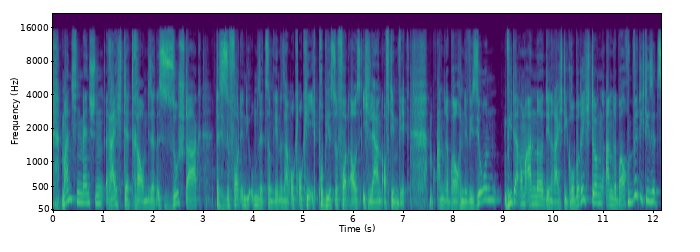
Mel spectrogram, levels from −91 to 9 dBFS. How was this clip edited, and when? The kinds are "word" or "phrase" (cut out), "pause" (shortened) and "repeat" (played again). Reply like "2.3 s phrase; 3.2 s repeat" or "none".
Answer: 2.1 s word; 4.9 s repeat; 9.0 s pause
